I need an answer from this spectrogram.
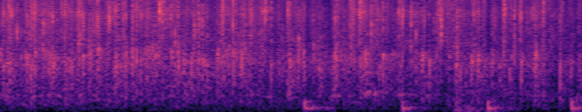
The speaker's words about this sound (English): It's like you won a bonus round or something. Yes. We just gave you an applause for knowing a movie you've been in.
